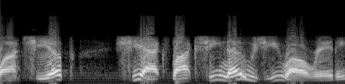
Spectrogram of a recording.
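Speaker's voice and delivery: put-on elderly Southern man voice. Retelling what the old man running the kennel said, in a southern accent. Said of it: "said in his inimitable Southern accent".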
